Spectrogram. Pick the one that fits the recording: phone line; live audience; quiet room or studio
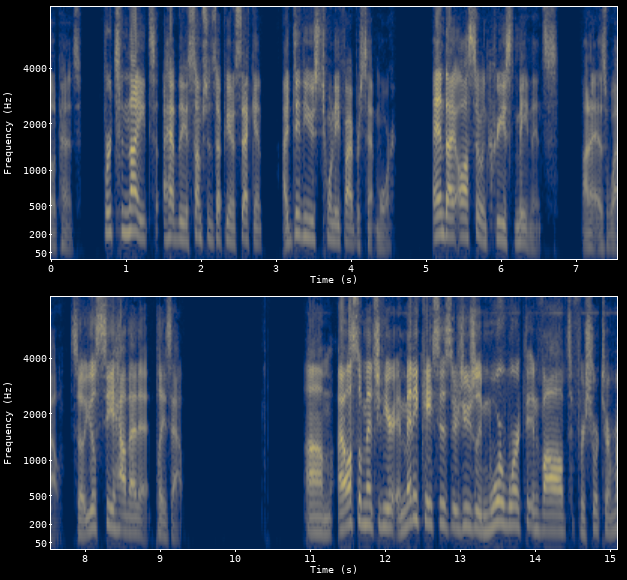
live audience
